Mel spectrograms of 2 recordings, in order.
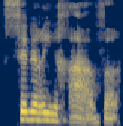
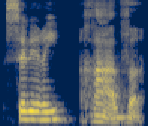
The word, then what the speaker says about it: céleri rave: Our next wonder food is the céleri rave. In English, it's called celery root. It's pronounced céleri rave.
